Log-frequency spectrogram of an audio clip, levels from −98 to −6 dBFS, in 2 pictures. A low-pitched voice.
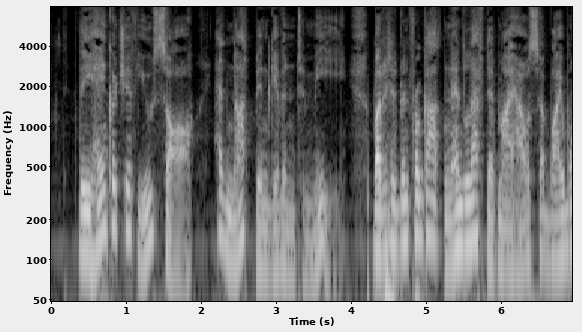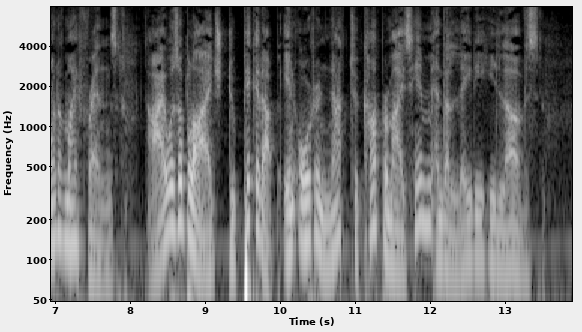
Yes: low, 110 Hz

